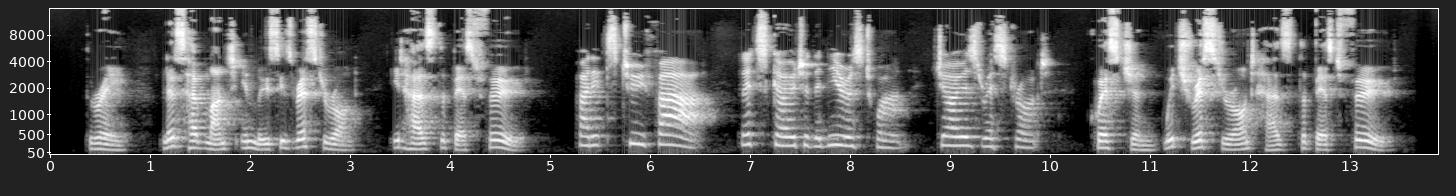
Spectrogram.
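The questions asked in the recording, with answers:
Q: Question, which restaurant has the best food?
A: Lucy's restaurant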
